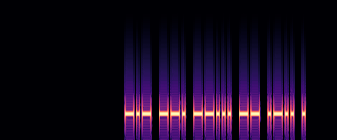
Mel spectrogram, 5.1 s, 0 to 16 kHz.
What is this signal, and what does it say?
Morse code, heard as a keyed tone, about 27 wpm, 700 Hz. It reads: KG7MLE
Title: USA Call Signs - 6 Characters - Repeated 2x - 28wpm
